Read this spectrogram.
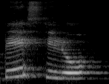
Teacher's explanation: We are not pronouncing the S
